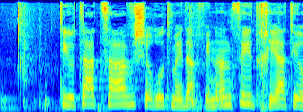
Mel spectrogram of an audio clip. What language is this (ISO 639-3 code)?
heb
